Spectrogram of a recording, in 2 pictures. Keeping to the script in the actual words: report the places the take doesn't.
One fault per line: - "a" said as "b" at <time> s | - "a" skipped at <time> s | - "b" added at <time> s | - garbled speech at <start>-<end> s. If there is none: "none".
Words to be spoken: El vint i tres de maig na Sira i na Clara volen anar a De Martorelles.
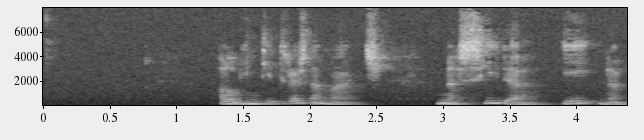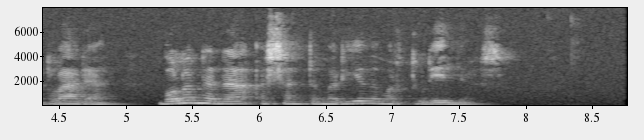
- "Santa Maria" added at 6.2 s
